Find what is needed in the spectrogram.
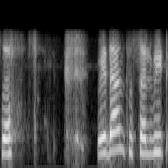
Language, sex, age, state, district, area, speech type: Marathi, female, 30-45, Maharashtra, Hingoli, urban, conversation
